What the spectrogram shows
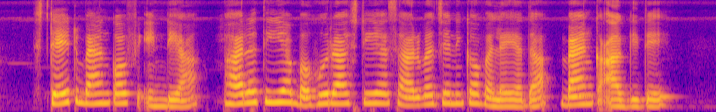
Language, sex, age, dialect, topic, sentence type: Kannada, female, 25-30, Coastal/Dakshin, banking, statement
